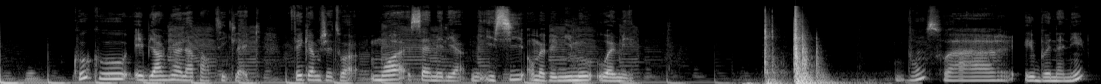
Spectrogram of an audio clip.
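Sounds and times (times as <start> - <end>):
speech: 0.2 - 6.5, 9.1 - 11.0
door being opened with latch clunks: 7.4 - 9.0.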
